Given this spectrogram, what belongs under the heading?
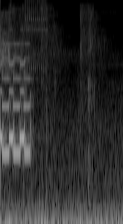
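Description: A telephone rings inside a childcare horror game, a short run of bright electronic ring tones that cuts off after a moment and leaves a low background hum.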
